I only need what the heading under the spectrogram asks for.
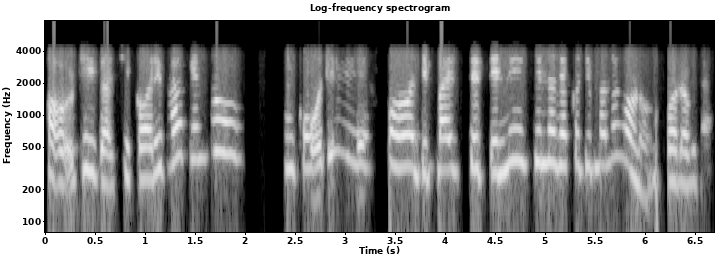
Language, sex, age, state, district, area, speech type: Odia, male, 18-30, Odisha, Koraput, urban, conversation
